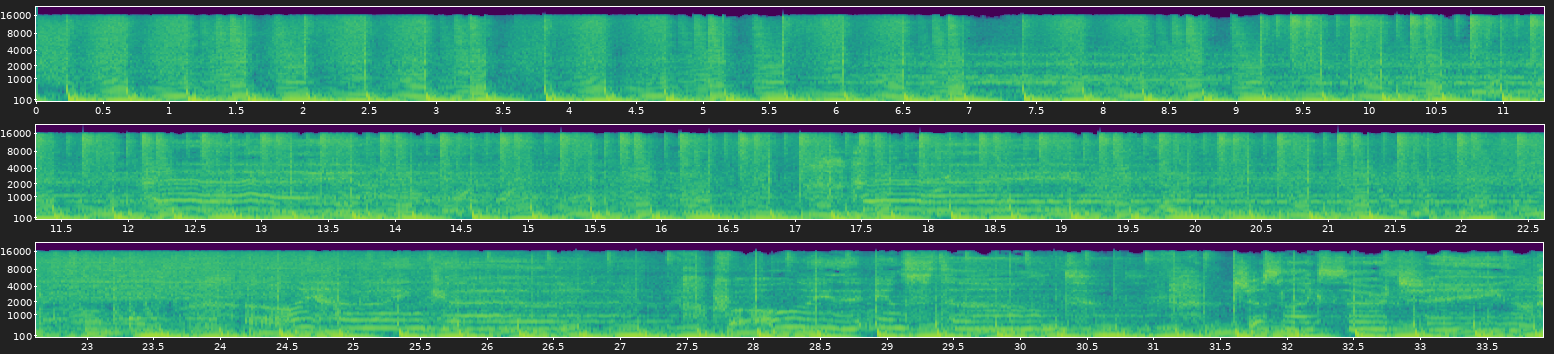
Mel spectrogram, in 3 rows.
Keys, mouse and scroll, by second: 5.7-7.5 typing, 8.5-23.8 drag, 26.1-27.1 typing, 28.0-31.0 drag, 33.2-33.9 typing.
